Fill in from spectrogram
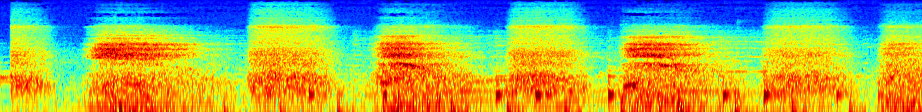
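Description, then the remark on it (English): Heavy, noisy breathing from a sleeping animal named Rhonda, with rough snorting breaths repeating in a slow, steady rhythm, about four cycles, fairly loud with no talking. “And now here's a new recording of Rhonda breathing that I took a few days ago.”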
